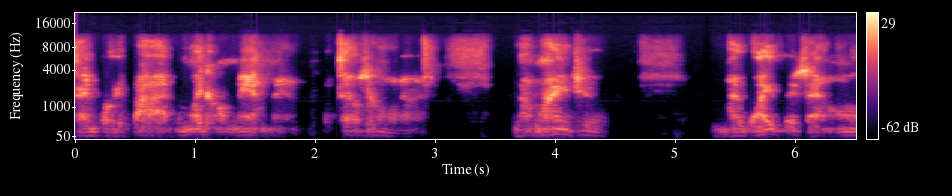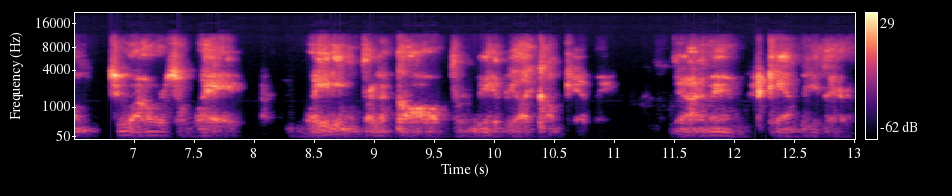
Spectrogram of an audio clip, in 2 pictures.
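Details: Alaryngeal speech of an adult male throat cancer survivor after total laryngectomy in 2020, followed by chemotherapy and radiation.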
